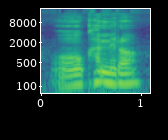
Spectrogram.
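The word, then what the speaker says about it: 狼: 일본에서도 에도 먹고 이전까지는 늑대를 농작의 신으로 섬겼으며 일본어로 늑대 발음인 대신과 발음이 똑같은 오카미로 이른다고 합니다.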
